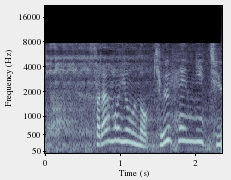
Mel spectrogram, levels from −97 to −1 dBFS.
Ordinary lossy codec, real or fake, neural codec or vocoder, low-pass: none; fake; codec, 16 kHz, 4 kbps, FunCodec, trained on LibriTTS, 50 frames a second; none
